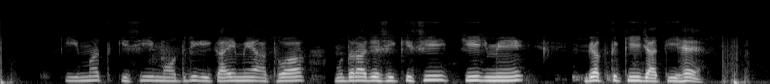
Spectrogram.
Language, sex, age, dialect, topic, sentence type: Hindi, male, 36-40, Garhwali, banking, statement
